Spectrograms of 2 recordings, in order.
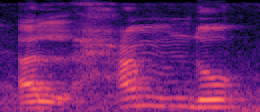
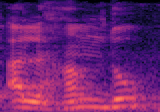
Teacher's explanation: الحمد بڑی ہاں ہے، ہمیں یہاں اس ہاں کو درمیانی حلق سے نکالنا ہے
